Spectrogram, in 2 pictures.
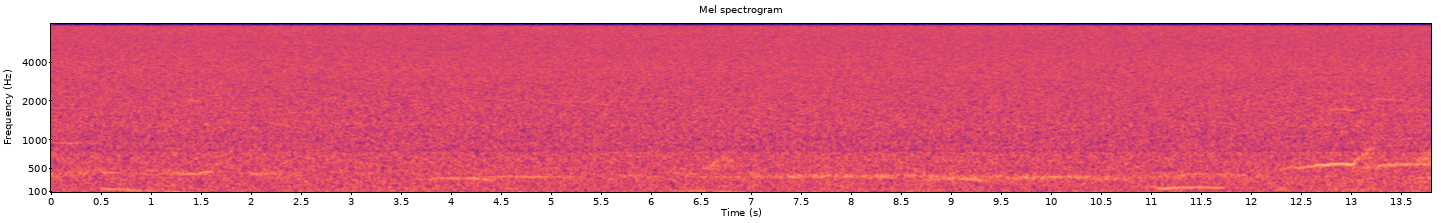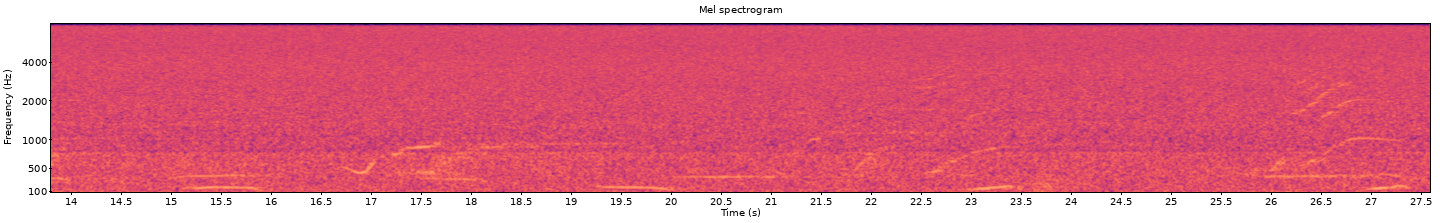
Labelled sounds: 17.2	17.7	humpback whale, 0.80 to 0.99 kHz
26.4	27.1	humpback whale, 0.86 to 2.5 kHz

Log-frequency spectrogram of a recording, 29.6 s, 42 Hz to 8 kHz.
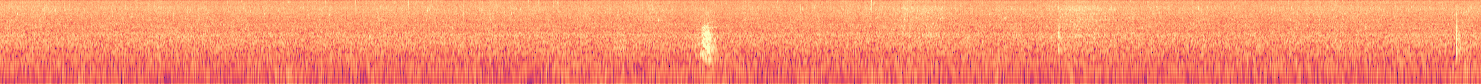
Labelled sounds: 14.0	14.3	croaking sound likely from a nearby submerged object, 1.4 to 1.5 kHz

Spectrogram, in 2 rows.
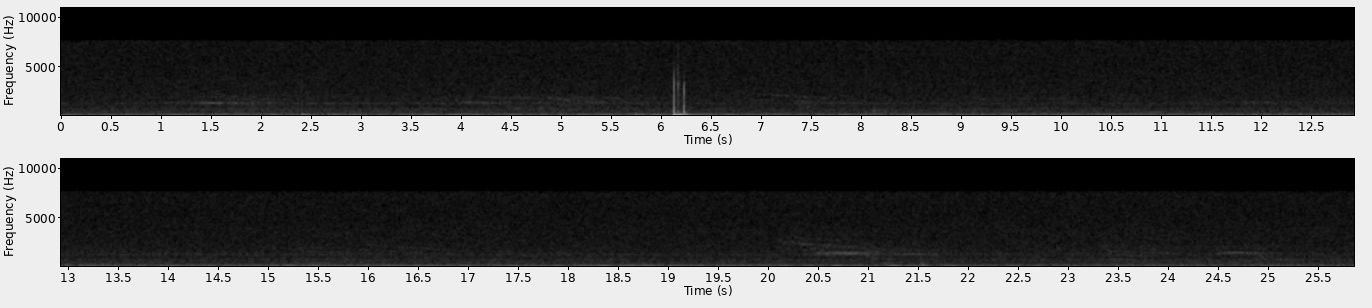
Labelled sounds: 1.3	1.7	killer whale, Bigg's (transient), 1.2 to 1.4 kHz
4.5	5.2	killer whale, Bigg's (transient), 1.4 to 1.9 kHz
16.0	16.2	killer whale, Bigg's (transient), 2.0 to 2.2 kHz
20.4	21.0	killer whale, Bigg's (transient), 1.2 to 1.5 kHz
24.5	24.9	killer whale, Bigg's (transient), 1.2 to 1.5 kHz

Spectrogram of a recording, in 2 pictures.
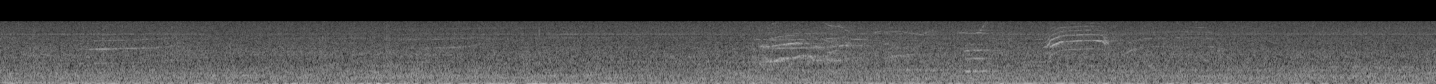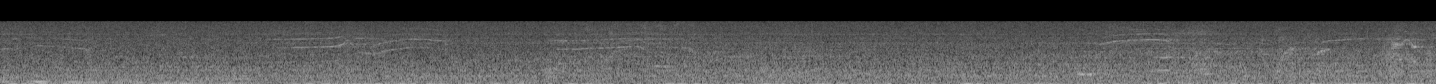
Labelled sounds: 0.7	2.0	killer whale, southern resident, J pod, call S01, 0.50 to 5.6 kHz
3.8	4.9	killer whale, 1.1 to 3.5 kHz
7.5	9.4	killer whale, 0.50 to 8.0 kHz
9.5	10.3	killer whale, southern resident, J pod, call S42, 0.16 to 8.0 kHz
10.3	11.2	killer whale, southern resident, J pod, call S44, 0.50 to 7.9 kHz
11.2	12.2	killer whale, 0.47 to 7.9 kHz
14.3	15.4	killer whale, 0.64 to 3.9 kHz
17.0	19.0	killer whale, southern resident, 0.50 to 6.2 kHz
19.8	21.4	killer whale, southern resident, J pod, call S01, 0.50 to 3.8 kHz
25.1	26.7	killer whale, southern resident, 0.25 to 6.8 kHz
26.9	28.7	killer whale, 0.16 to 6.5 kHz

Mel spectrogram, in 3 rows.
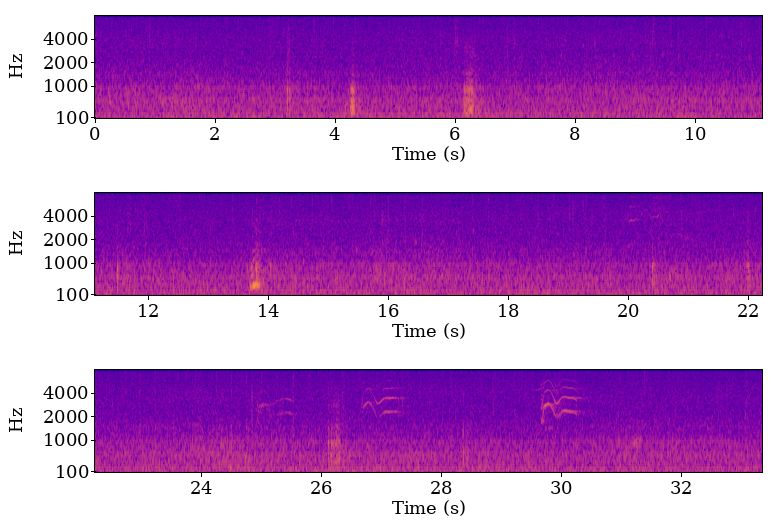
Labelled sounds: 20.3	20.6	killer whale, offshore, 3.8 to 4.2 kHz
25.2	25.6	killer whale, offshore, 1.9 to 3.5 kHz
26.9	27.4	killer whale, offshore, 2.0 to 4.8 kHz
29.6	30.4	killer whale, offshore, 1.9 to 6.0 kHz
31.1	31.4	killer whale, offshore, 0.81 to 1.2 kHz

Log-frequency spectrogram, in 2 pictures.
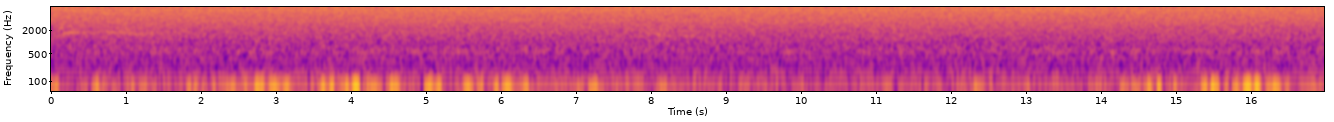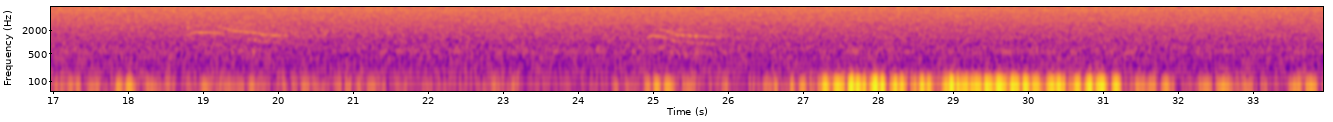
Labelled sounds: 18.8	20.2	killer whale, Bigg's (transient), 1.4 to 2.3 kHz
24.9	25.8	killer whale, Bigg's (transient), 0.90 to 2.1 kHz

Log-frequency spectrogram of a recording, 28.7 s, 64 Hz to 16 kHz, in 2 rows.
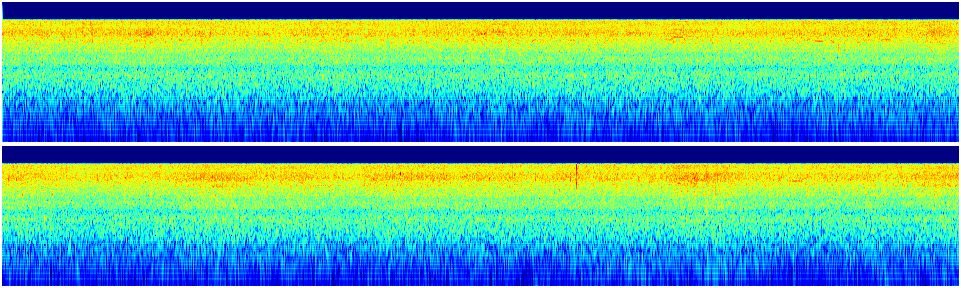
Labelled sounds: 26.1	26.4	Pacific white-sided dolphin, 3.9 to 4.2 kHz

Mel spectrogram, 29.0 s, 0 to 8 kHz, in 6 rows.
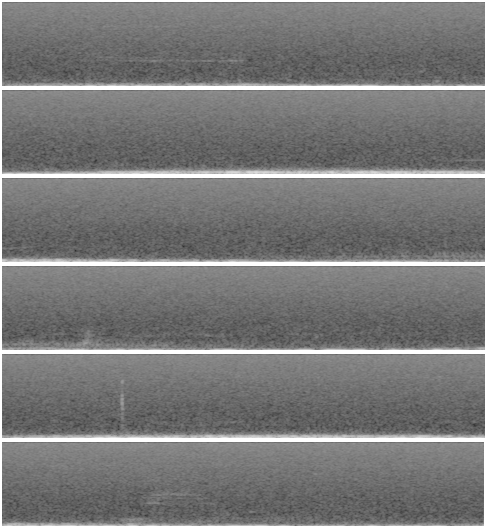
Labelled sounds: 25.6	26.0	humpback whale, 1.0 to 1.2 kHz

